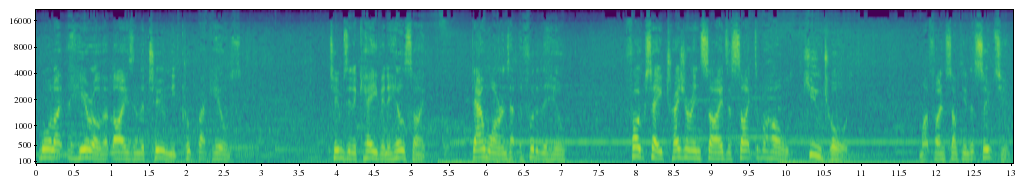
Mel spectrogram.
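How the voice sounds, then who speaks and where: Rustic game peasant, male actor: lightish high voice, humble, folksy, earnest, music behind. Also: moderate pace, close to an everyday voice. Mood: grateful, earnest. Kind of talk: video game voice acting.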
